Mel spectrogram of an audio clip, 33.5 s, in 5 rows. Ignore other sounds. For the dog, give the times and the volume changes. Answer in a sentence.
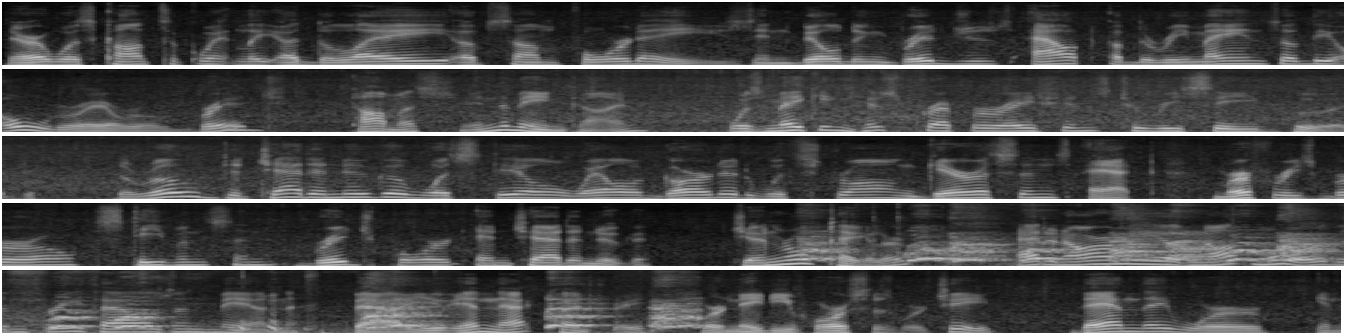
The dog can be heard from 24.1 to 30.4 s, at a steady volume.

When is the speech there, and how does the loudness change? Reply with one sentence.
The speech can be heard from 0.0 to 33.5 s, at a steady volume.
